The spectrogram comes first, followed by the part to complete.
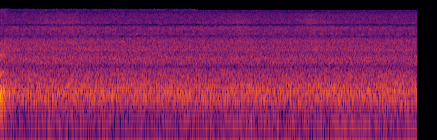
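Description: Steady, even background noise with no distinct clicks, knocks or other events.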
